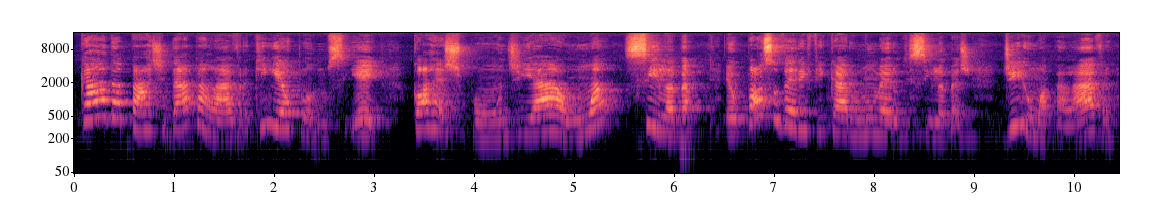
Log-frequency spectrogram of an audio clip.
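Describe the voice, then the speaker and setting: A high, bright woman teaching young children, stretching each word slowly and lifting her voice into sing-song questions. She sounds set back from the mic in an echoey room. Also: very animated, distant mic. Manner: slow, drawn-out syllables for children. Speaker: primary school teacher. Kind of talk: remote children's lesson.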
